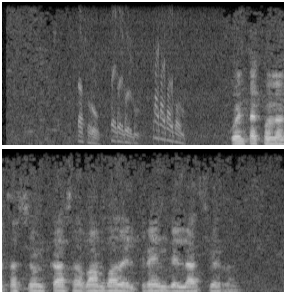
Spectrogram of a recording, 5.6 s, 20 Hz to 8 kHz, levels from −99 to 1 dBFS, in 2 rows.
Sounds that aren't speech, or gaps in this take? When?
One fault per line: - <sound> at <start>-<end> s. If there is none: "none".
- chirp at 0.8-1.9 s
